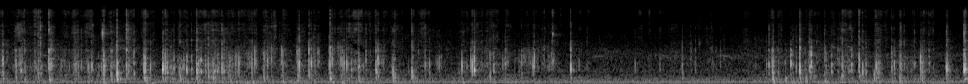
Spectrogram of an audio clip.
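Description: Fingernails tap and scratch a small, hollow, orange printed cardboard sunscreen box held in one hand, making rapid dry, hollow clicks and papery scrapes centered in the midrange. The taps come in quick, irregular bursts over a faint steady low hum, ease into softer scratching partway through, then pick up again near the end.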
